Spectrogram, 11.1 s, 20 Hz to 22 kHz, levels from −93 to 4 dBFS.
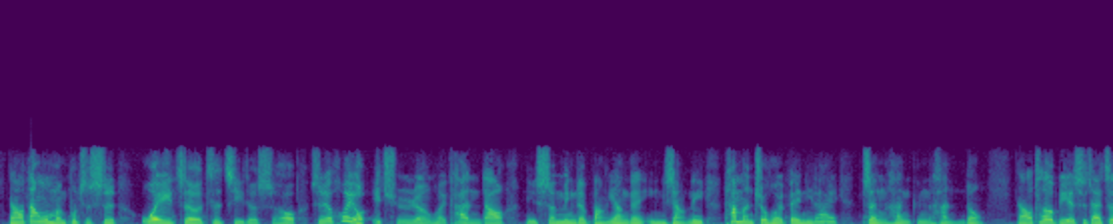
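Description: Around 3.55 to 3.81 s the speech turns hoarse and gargly, then again from 8.13 to 8.33 s, scratchier this time. These are AMR bit errors: the weakly protected bits arrive flipped, around a tenth of them and then a fifth, so the excitation pulses and finer gain and spectrum values come out wrong.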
